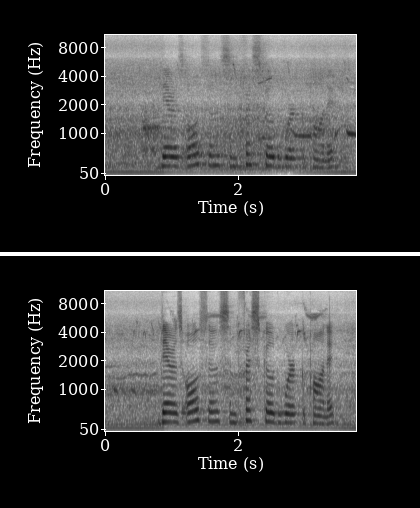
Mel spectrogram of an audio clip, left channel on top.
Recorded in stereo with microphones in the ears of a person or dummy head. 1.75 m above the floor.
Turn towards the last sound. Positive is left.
turn(degrees=-60)  # may be behind; listen again after turning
